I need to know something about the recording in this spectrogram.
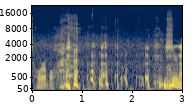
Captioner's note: both laughing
